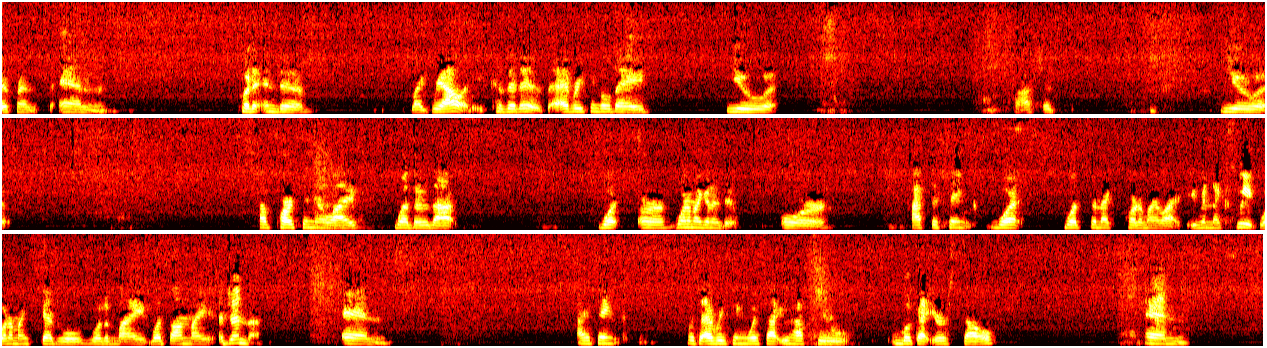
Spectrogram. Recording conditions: poor sound quality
